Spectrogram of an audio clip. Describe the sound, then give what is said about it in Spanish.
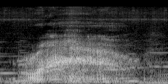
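A person imitates an animal roar, a single sustained growling roar lasting under two seconds, loud and close with a rough, throaty texture. “Entonces gruñeron, ah, aullaron, rugieron,”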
